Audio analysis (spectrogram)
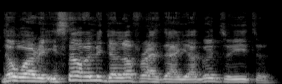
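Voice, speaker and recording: A man thanking a guest warmly in a casual community discussion, often repeating words as he goes. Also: mid-range voice, lively intonation, fast talker. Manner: warm, welcoming, repeats words. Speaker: community member.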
